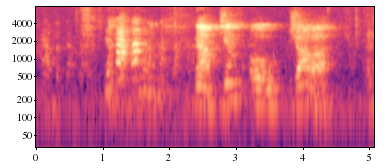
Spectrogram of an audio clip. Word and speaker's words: Ojala: Now, Jim Ojala, Did I say it right?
